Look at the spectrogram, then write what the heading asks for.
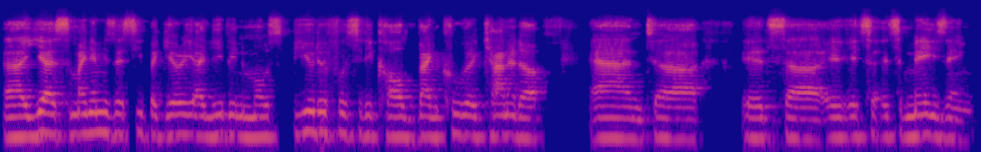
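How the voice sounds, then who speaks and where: A man in his fifties from Iran, speaking with an Iranian accent and halting, repeated words as he gives a personal talk as a guest speaker. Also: mid-range voice, level tone. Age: 50s. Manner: halting, stammered repetitions.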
